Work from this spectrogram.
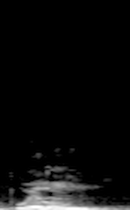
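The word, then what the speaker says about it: puellam: pronunciado, mesmo na antiguidade, esse M era pronunciado meramente como uma nasalização da vogal precedente. Então, puelam, provavelmente já Júlio César pronunciava isso meramente como puelam.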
